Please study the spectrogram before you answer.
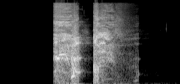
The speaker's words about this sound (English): Oh, I'm going to cough. One sec.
